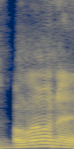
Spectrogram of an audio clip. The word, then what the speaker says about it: bologna: I always called it My Bologna, like I said, but he says Bologna in the song because it rhymes with Sharona.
